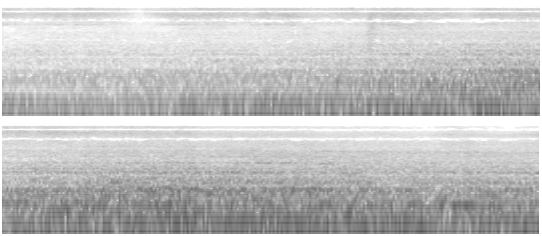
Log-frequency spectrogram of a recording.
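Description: Coal train's lead diesel-electric locomotives approaching and running past close by over the rumble of hopper wagons. The engine sound grows steadily louder through the first half, then holds.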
